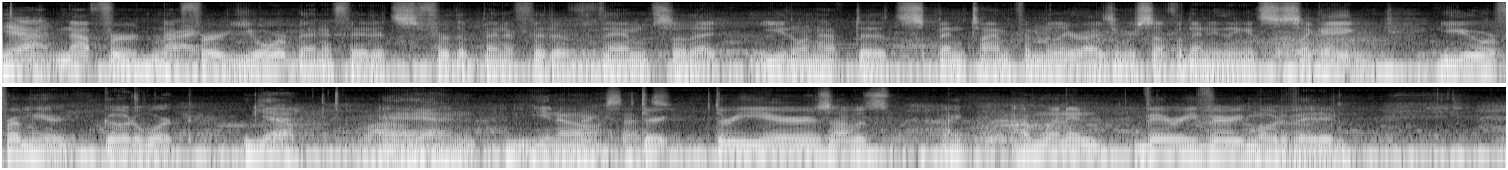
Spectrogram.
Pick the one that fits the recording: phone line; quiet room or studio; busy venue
busy venue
